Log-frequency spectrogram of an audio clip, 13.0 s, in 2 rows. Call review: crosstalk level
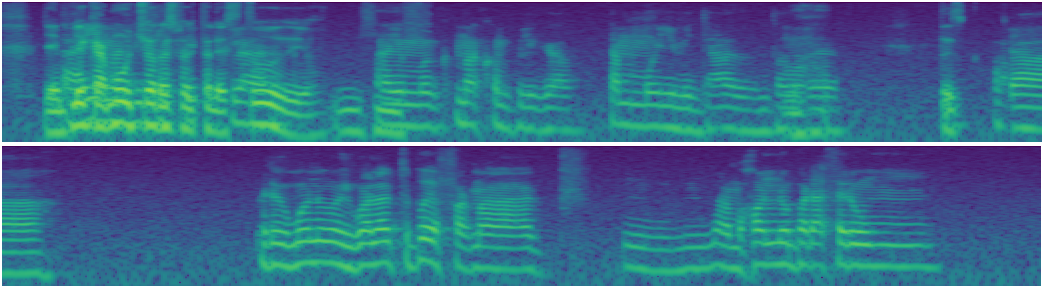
present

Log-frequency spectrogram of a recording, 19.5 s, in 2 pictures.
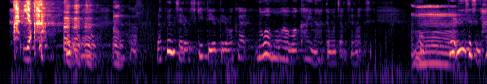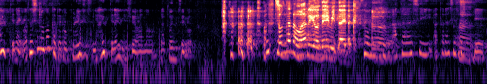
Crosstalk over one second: present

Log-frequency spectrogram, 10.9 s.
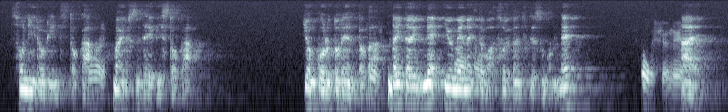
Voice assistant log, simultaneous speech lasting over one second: none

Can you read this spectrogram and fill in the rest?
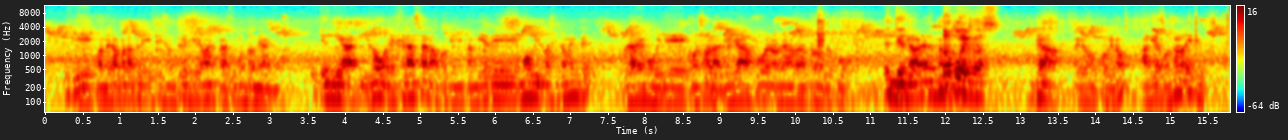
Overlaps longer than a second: present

